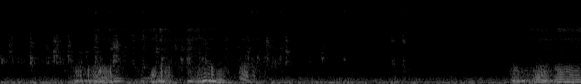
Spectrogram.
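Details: Lulu, an elderly Boston Terrier aged 15, asleep and snoring: a run of short, throaty, snorting breaths early on, then a louder rattling snore at the end, all in a quiet room.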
